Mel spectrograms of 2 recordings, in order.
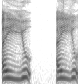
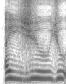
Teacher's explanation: या के ऊपर क्या है, तशदीद है, तो इसको जमा कर मजबूती से पढ़ेंगे। अय्यू, अय्यू, इसको आपने इस तरह नहीं पढ़ना, अय्यू यू, इस तरह के साउंड नहीं निकालने।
